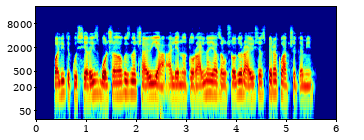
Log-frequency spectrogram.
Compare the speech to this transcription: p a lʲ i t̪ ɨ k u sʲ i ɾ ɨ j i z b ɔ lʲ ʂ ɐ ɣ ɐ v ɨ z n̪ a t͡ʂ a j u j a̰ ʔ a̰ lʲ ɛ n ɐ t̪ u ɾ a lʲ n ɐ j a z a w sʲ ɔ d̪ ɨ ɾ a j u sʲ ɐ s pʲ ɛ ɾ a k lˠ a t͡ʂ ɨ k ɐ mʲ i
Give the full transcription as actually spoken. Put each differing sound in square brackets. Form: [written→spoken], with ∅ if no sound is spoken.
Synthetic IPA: p a lʲ i t̪ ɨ k u sʲ [i→ɛ] ɾ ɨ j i z b ɔ lʲ ʂ ɐ ɣ ɐ v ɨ z n̪ a t͡ʂ a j u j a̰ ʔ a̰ lʲ ɛ n ɐ t̪ u ɾ a lʲ n ɐ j a z a w sʲ ɔ d̪ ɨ ɾ a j u sʲ ɐ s pʲ ɛ ɾ a k lˠ a t͡ʂ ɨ k ɐ mʲ i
